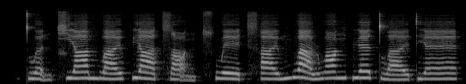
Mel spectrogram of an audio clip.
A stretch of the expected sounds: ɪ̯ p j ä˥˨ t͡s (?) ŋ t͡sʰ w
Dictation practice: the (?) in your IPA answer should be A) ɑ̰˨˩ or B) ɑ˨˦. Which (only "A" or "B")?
A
